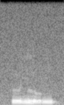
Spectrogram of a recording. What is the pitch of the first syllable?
rising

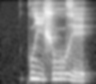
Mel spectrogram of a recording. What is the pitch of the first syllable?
falling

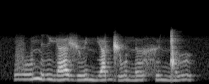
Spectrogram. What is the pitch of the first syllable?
rising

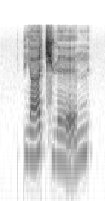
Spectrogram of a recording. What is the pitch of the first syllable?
rising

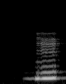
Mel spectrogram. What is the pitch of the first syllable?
high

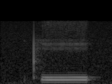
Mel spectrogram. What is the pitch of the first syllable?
low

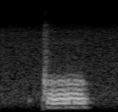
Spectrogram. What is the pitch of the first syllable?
high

